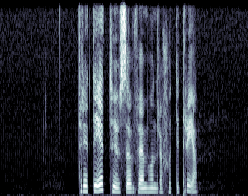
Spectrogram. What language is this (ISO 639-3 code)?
swe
